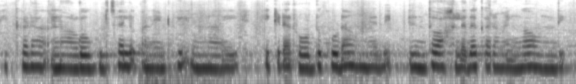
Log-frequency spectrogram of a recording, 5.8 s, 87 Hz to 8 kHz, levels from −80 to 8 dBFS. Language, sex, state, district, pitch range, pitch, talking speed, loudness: Telugu, female, Andhra Pradesh, Sri Satya Sai, 210-225 Hz, 220 Hz, 125 wpm, -16 LUFS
